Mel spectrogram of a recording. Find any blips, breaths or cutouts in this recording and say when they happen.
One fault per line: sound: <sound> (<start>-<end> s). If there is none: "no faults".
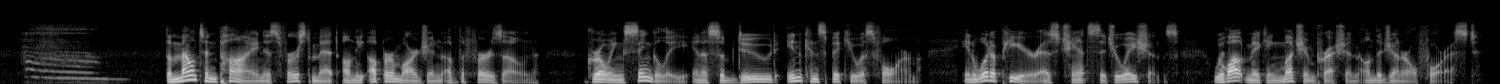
sound: sigh (0.2-1.3 s)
